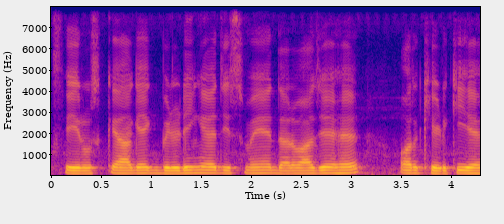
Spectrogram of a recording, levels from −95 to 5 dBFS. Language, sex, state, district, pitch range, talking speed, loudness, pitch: Hindi, male, Gujarat, Valsad, 130-135 Hz, 165 wpm, -14 LUFS, 135 Hz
